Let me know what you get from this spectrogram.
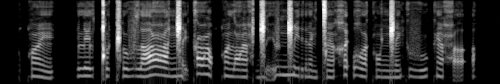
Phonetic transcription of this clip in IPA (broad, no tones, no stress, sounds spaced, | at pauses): qʷ ẽ | l e l ǃ ʊ ǁ ʊ v l a ʕ a ŋ͡ǁ ḛ k ʕ ɔ̃ ʔ qʷ ɛ̃ l ʕ ɛ̃ ħ ɡ͡ǁ ḛ v ŋ͡ǁ i r ɛ̃ ɡ ǀ ɛ̃ χ e ʔ ʁʷ a k ɔ̃ ŋ͡ǁ ẽ k v u k ɛ̃ ħ a̰ ʔ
